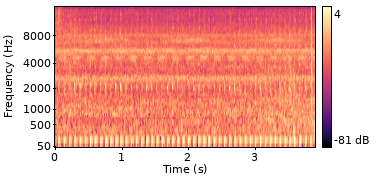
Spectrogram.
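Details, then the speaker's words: Yamaha Mio J scooter after cam chain replacement, started and idling with an even, low putter and no rattle or tapping from the top end; the earlier loud clatter from the slack cam chain is gone and the engine sounds normal. "Ini kita starter, ya. Alhamdulillah ini sudah normal. Untuk bunyinya sudah lumayan adem ya. Sudah tidak gembelak seperti sebelumnya."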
